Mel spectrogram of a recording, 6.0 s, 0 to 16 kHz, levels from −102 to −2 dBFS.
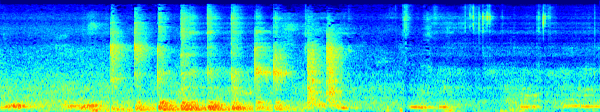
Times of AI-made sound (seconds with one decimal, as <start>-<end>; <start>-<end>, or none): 1.9-2.7; 4.3-6.0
